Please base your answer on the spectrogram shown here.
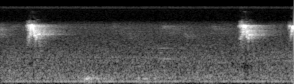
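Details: House sparrow fledgling during its first attempts to fly: three short, high, sharp chirps at irregular intervals over a faint steady low hum, otherwise quiet.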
